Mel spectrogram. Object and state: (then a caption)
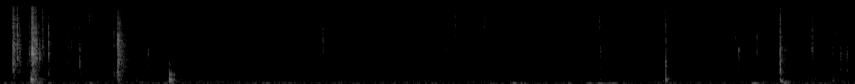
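Plastic putty container tapped with nails. A small, hollow, clear plastic flower-shaped putty container with a gray base is turned in the hands and tapped with long nails. It gives sharp, bright clicks and light taps. A quick cluster comes at the start, then the taps thin out into sparse, irregular ones over quiet handling noise.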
